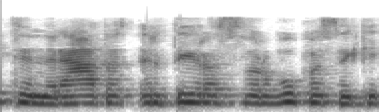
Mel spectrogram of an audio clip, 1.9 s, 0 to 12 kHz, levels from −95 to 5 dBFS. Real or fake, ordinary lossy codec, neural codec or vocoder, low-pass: real; AAC, 32 kbps; none; 7.2 kHz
